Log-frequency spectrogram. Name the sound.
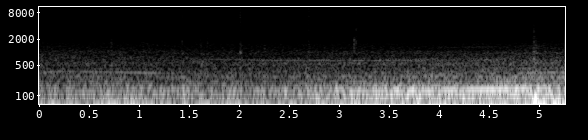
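car driving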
